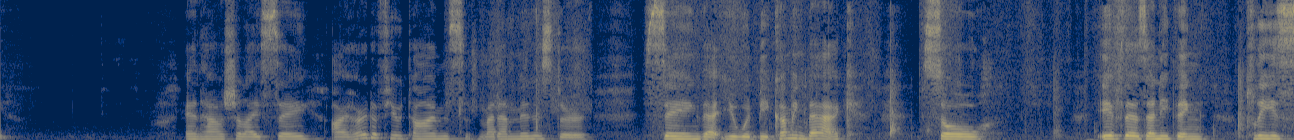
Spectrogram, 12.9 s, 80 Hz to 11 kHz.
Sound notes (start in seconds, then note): 3.7 speaking french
